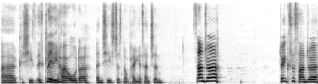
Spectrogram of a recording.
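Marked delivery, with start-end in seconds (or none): 3.9-6.4 loud shouting, higher pitch. Calling out a drink order for Sandra, Pine Marten shouting an order name.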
